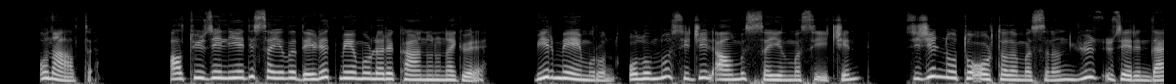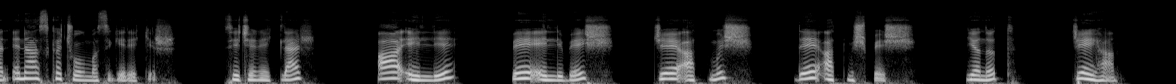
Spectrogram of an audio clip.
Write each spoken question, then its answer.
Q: 657 sayılı Devlet Memurları Kanunu'na göre bir memurun olumlu sicil almış sayılması için sicil notu ortalamasının 100 üzerinden en az kaç olması gerekir?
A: Yanıt: Ceyhan.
